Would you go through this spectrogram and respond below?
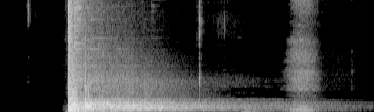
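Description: A single sharp report from a snub-nosed revolver: a loud, close bang at once, then a long ringing decay and a faint metallic clink near the end, with no voices.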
